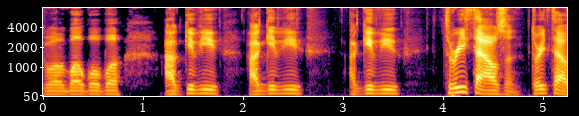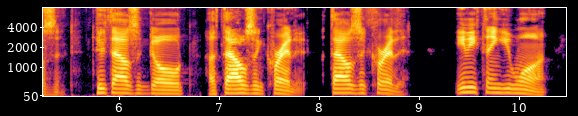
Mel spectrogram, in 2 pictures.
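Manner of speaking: fast, high, loud stammer, tripping over repeats. Game master voicing Crink to the players, stammering. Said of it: "he kind of stammers and he says".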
